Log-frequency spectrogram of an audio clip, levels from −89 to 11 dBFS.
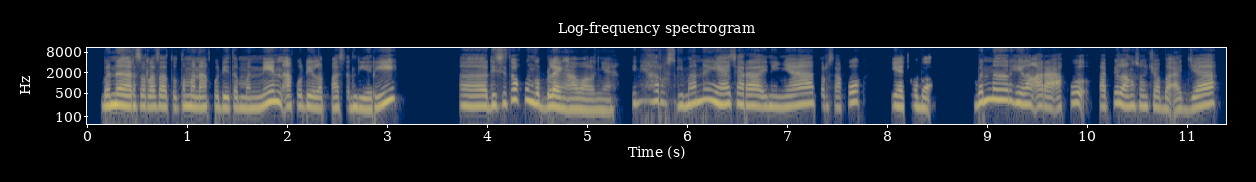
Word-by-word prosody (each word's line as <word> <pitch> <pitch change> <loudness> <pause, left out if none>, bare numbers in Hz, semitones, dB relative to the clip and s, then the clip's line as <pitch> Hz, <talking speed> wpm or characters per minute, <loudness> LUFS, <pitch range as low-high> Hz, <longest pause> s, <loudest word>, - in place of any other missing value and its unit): Benar. 215 -1 +6
Setelah 205 -1 -1
satu 190 -1 -10
teman 205 0 0
aku 195 0 -4
ditemenin, 190 +8 +2
aku 210 -1 -2
dilepas 190 -1 -2
sendiri, 195 - +1 0.6
eee, 210 -1 +1
di 215 +2 0
situ 250 +9 +1
aku 310 -2 +1
nge-blank 205 -5 +4
awalnya, 165 -2 -3 0.2
"Ini 255 +3 -9
harus 270 -6 -5
gimana 250 +9 +1
ya 265 -6 +5
cara 220 -4 +1
ininya?" 210 +5 0
Terus 215 -5 -12
aku, 265 +8 -3 0.3
"Iya 210 - +3
coba" 200 -4 -2 0.4
bener, 315 +2 +3
hilang 240 -4 +1
arah 205 -2 +1
aku, 255 0 -3
tapi 205 +4 -6
langsung 210 -3 0
coba 190 -2 -4
aja 190 +8 +1
210 Hz, 175 wpm, -23 LUFS, 195-245 Hz, 0.6 s, Benar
